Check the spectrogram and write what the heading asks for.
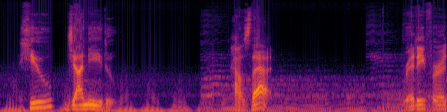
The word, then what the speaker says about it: Rio de Janeiro: and vibrant nightlife while native English speakers commonly call the city Rio de Janeiro that's not its true pronunciation so bear with me while I attempt to wrap my tongue around a more authentic way to say the name Hugh janiru how's that ready for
